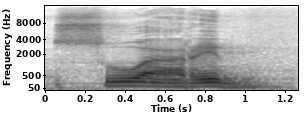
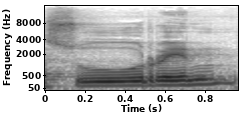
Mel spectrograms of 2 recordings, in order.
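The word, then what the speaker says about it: سور: jam'i kelawan mengumpulkan baina suwarin. Bacanya jangan keliru. Suwar itu jamak dari surah. Jamaknya suwar. Kalau sampean baca surin, apa artinya surin? Apa rek?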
